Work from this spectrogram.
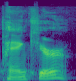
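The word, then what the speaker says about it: PanCuRx: to the public and it's called panure I didn't come up with this name it was by Tom Hudson and the x is silent uh and there were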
